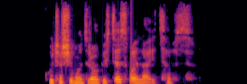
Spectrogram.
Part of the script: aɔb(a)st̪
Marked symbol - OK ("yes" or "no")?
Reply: no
